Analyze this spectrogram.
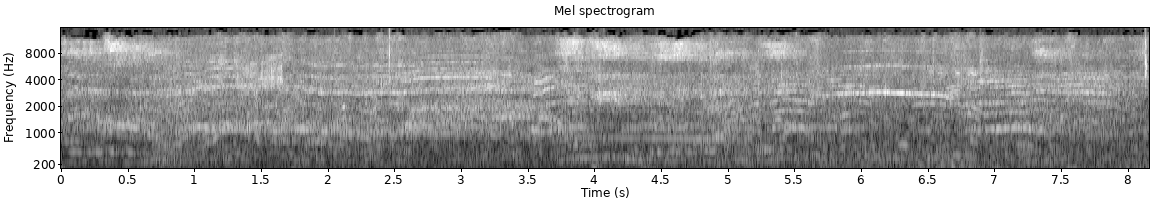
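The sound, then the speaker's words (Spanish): Festival crowd at the Fiesta del Mimbre (Expo Mimbre 2026) in Chimbarongo during a live show: a loud, unbroken wall of cheering, whooping and shouting voices. “Estamos en Chimbarongo, en vivo y en directo. Estamos en la ruta de los festivales. Ya casi 40 minutos de show. Y con un ambiente maravilloso. Escuchen el ruido ambiental.”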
